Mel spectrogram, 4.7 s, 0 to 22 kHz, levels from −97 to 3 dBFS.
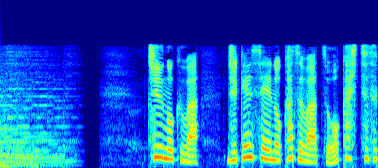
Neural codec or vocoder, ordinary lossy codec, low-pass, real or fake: none; none; 7.2 kHz; real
